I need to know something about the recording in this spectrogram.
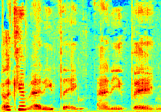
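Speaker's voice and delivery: soft, high plea fading to a breath; retold begging. Heroine offers anything for his life, retold desperate begging. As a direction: imitate desperate bargaining, trailing into a whisper. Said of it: "like, begging".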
